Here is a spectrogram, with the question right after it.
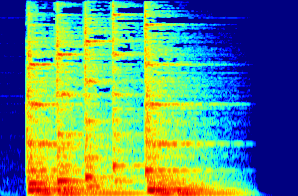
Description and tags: Short win result simple sound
